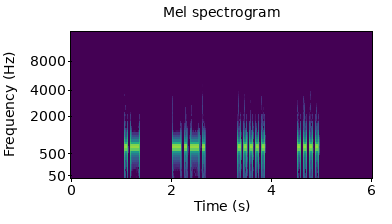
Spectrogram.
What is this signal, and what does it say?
Morse code, heard as a keyed tone, about 20 wpm, spaced as for 10 wpm, 700 Hz. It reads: AC5H
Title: 102 Lesson 17g - Letter u - Call Signs 20wpm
